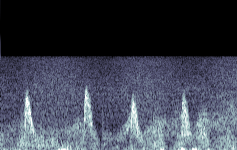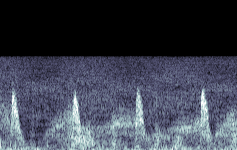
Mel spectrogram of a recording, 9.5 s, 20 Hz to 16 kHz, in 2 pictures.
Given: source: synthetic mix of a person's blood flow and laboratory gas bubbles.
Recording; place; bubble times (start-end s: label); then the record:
Doppler ultrasound of blood flow; subclavian vein
no bubbles
From the record:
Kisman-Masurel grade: 000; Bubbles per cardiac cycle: 0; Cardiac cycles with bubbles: 0%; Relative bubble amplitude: no bubbles discernible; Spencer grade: 0 (complete lack of bubble signals)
